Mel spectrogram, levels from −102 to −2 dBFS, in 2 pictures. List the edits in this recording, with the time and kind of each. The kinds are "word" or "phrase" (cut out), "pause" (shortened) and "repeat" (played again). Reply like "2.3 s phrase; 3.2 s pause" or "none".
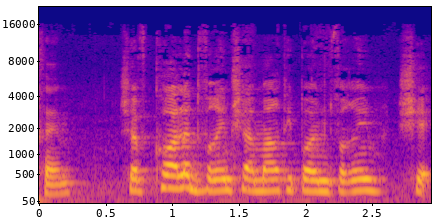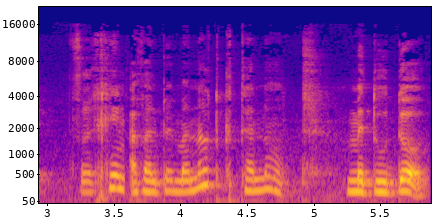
2.6 s pause; 3.6 s word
